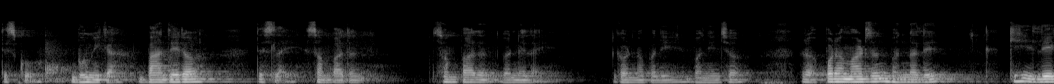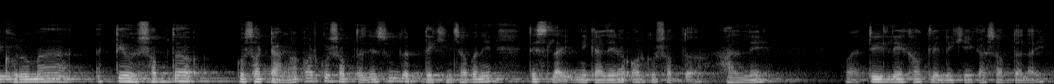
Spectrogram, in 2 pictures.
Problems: constant background noise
